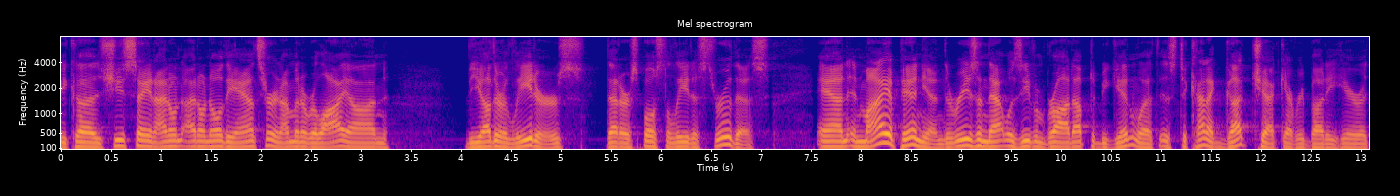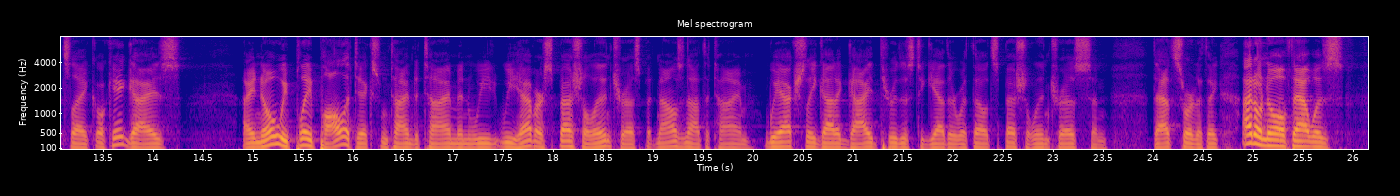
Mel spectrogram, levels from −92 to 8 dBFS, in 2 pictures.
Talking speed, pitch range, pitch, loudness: 220 wpm, 115-140 Hz, 125 Hz, -18 LUFS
